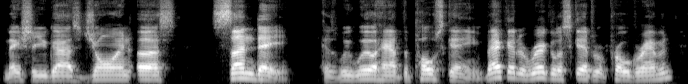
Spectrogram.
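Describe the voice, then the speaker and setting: A man's voice: medium pitch, animated, normal speed, sharp tone, no room sound. A man hosting a casual sports talk livestream from a home mic on a video call, upbeat as he closes out the show and gives his predictions. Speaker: podcast host.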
